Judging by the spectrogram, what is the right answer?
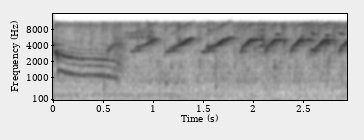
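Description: Society finches, also called Japanese sparrows, chirp and sing in a bamboo-planted aviary with a fountain, giving a busy run of short, bright tweets and rising calls that repeat steadily and sit close and clear over quiet background.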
